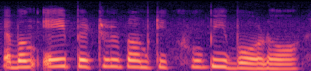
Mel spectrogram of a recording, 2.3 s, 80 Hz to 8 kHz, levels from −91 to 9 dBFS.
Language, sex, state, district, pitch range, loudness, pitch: Bengali, female, Assam, Hailakandi, 215-275 Hz, -14 LUFS, 260 Hz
